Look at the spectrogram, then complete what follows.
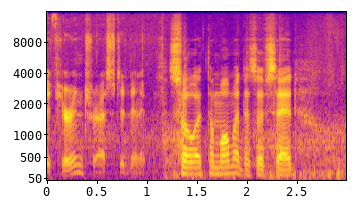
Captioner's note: traffic rumbling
